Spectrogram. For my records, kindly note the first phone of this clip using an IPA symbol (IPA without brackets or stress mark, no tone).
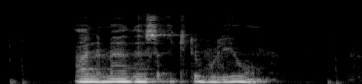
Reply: ʕ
